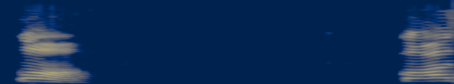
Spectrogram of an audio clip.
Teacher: শ্বাসবায়ু সম্পূর্ণ বাধাপ্রাপ্ত হয়ে বেরিয়ে এলে উচ্চারিত হয় স্পৃষ্ট ব্যঞ্জন ধ্বনি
